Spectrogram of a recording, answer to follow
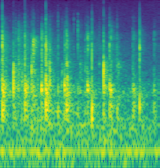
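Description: Scattered applause from a small group of people: a quick, irregular run of sharp claps.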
